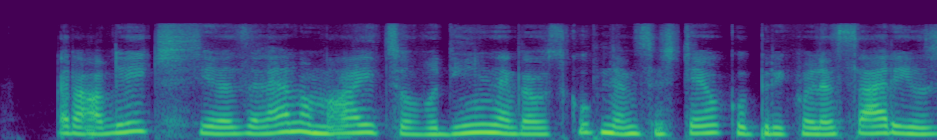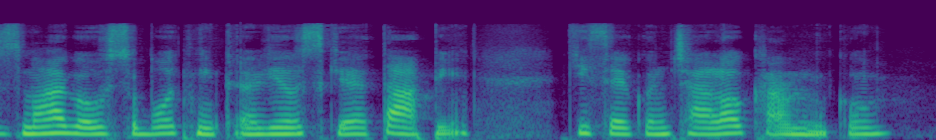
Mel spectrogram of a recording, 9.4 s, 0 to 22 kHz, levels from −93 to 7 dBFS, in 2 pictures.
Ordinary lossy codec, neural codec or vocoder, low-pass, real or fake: AAC, 48 kbps; codec, 44.1 kHz, 2.6 kbps, DAC; 10.8 kHz; fake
